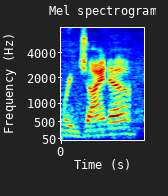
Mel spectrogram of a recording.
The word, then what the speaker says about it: Regina: Hi from Regina, Saskatchewan. Rhymes with vagina.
